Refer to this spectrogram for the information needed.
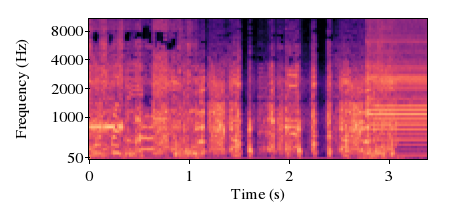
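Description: A stretch of loud, choppy, noisy sound breaks off, then a quiz buzzer blares a steady, harsh electronic tone that holds through to the end.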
